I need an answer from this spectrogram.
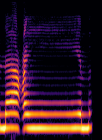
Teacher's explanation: حرف العین کی ادائیگی حلق کے درمیان والے حصے سے ہے، آخری میں میم پہ رکیں گے تو اس پہ جزم سے رکیں گے، لہذا ہم میم کو ظاہر کریں گے۔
